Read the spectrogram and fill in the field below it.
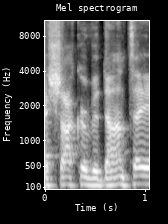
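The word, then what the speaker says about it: Shankar Vedantam: he's an Indian guy, Shakar Vedante, I think his name is how you pronounce it.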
